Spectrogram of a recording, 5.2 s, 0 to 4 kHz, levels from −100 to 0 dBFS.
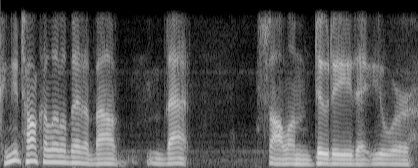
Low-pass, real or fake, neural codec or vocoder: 3.6 kHz; real; none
